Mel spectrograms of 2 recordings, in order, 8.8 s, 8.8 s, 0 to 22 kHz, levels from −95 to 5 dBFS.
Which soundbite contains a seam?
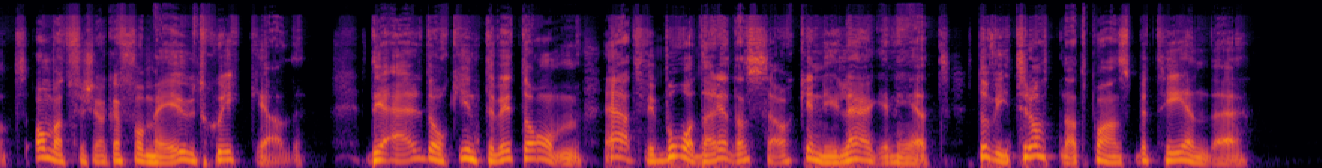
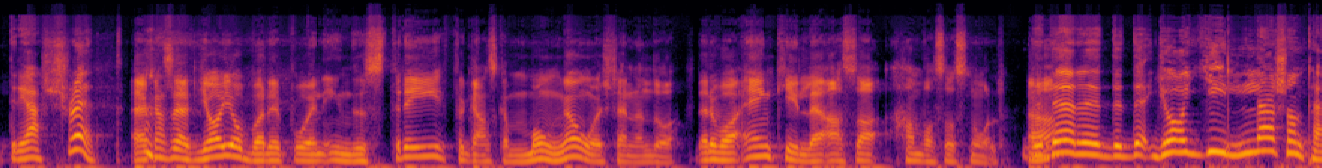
second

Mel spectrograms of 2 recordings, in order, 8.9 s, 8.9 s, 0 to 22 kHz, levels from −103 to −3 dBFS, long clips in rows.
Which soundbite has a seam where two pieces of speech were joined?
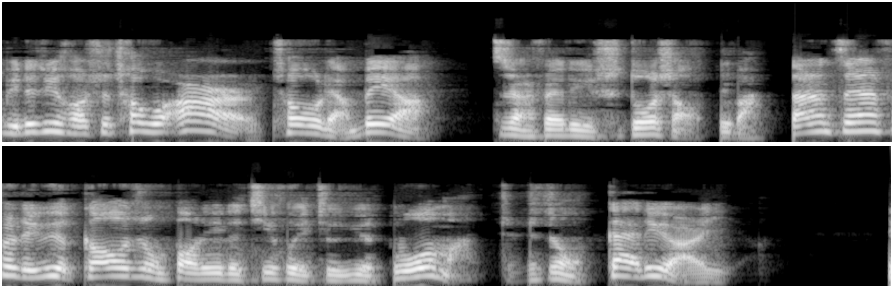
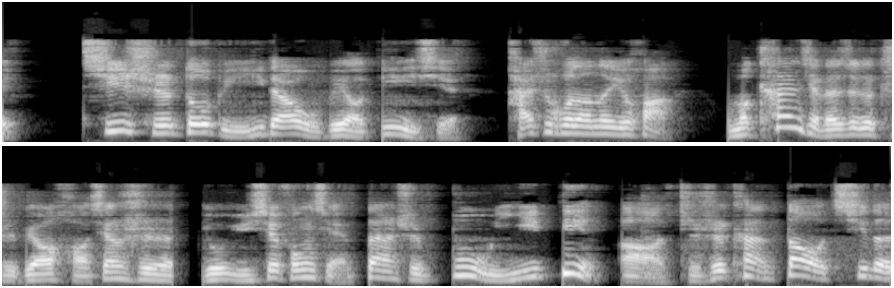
first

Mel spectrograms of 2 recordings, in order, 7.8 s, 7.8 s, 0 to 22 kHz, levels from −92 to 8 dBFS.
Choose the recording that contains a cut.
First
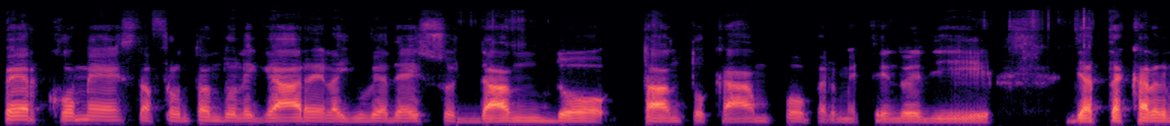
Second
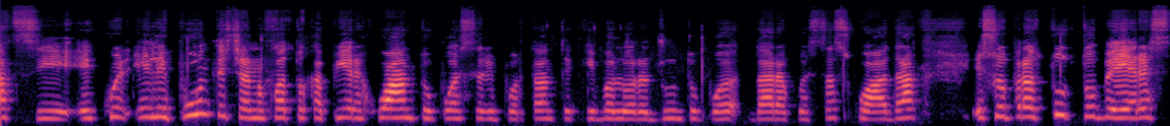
first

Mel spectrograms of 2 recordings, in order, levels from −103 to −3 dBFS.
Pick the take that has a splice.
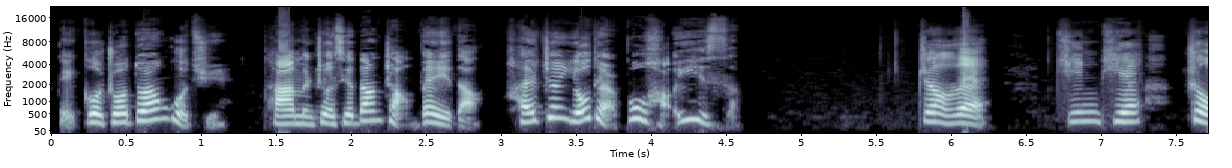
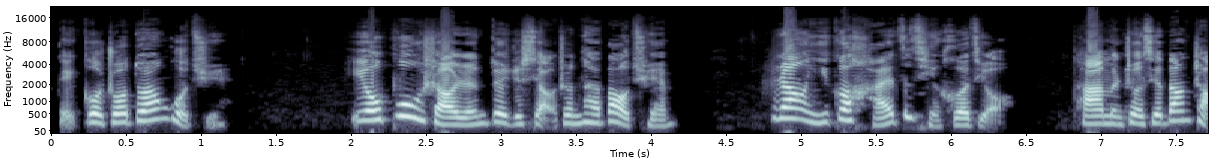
first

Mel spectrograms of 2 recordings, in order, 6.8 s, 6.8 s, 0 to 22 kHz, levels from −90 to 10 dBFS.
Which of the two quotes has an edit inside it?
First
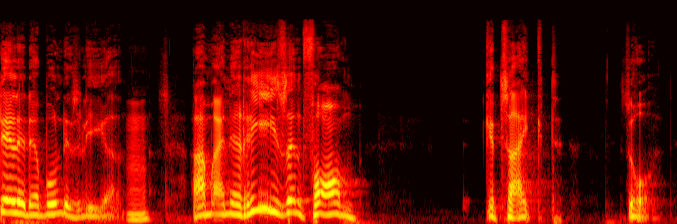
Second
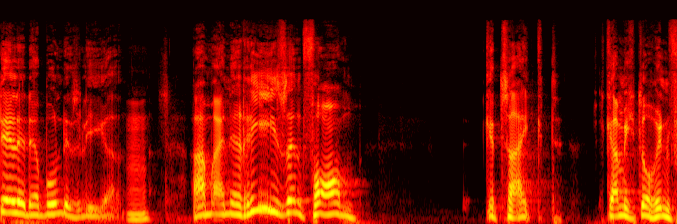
second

